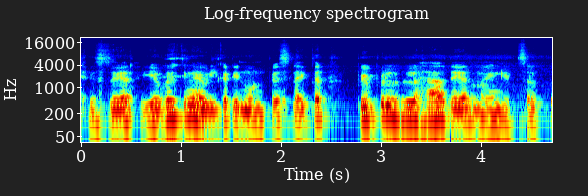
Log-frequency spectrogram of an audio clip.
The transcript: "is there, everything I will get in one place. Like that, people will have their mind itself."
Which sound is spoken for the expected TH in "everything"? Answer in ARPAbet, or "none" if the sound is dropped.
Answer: T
